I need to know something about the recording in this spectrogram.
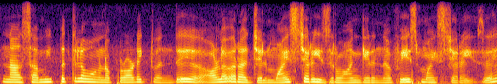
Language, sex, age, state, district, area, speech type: Tamil, female, 18-30, Tamil Nadu, Viluppuram, rural, spontaneous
